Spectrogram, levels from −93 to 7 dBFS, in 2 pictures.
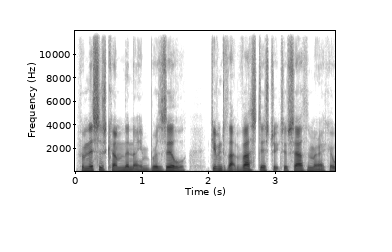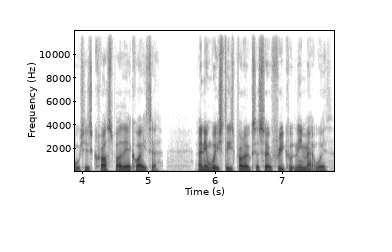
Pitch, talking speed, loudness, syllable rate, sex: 125 Hz, 240 wpm, -20 LUFS, 6.5 syllables/s, male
